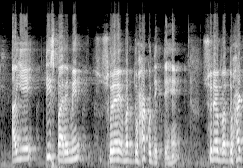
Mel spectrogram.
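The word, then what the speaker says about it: والضحى: کچھ بھی نہیں ہے، یہ اپنا میننگ پیدا کرتا ہے مگر تلفظ میں، لفظوں میں اس کی آواز نہیں آتی ہے، یہ سائلنٹ رہتا ہے۔ لہذا کوئی شخص اس کو والضحیٰ اور اذا سجا کو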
